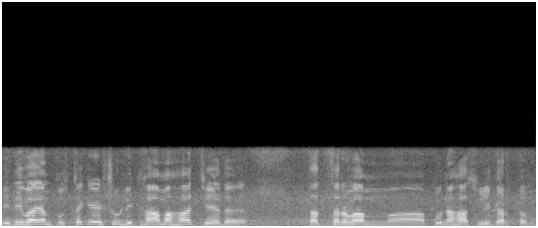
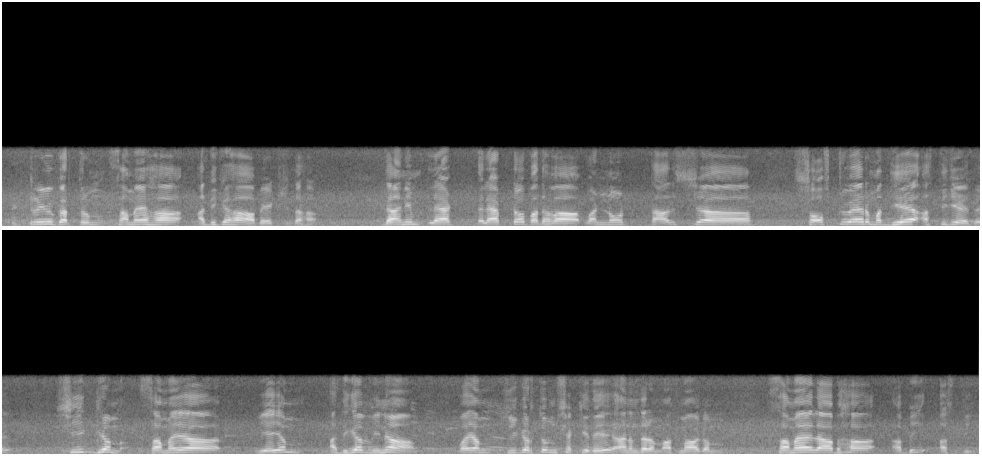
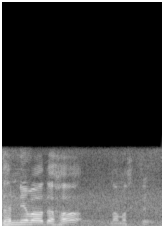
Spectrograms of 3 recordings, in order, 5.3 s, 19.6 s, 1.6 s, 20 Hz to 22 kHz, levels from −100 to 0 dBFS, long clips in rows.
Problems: none marked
